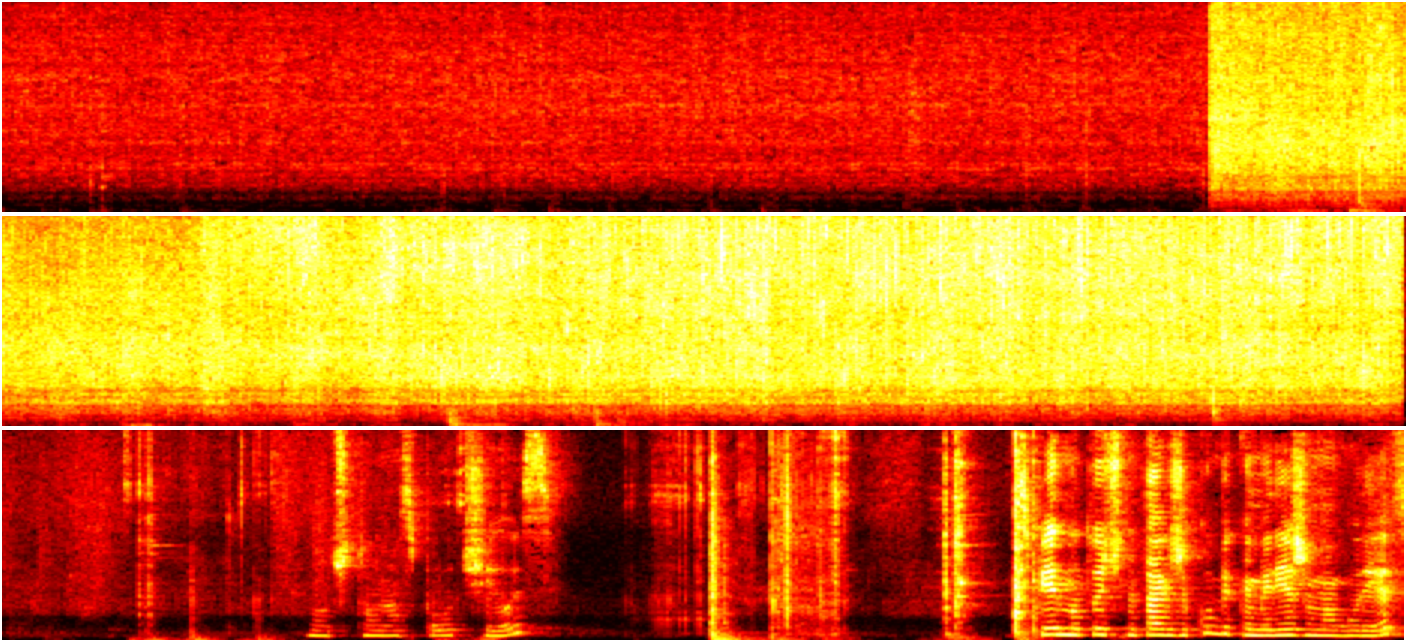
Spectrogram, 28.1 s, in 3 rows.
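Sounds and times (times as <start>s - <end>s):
meat sizzling in a pan: 0.0s - 18.7s
wooden spatula knocking on pan: 8.4s - 9.5s, 10.1s - 14.0s.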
